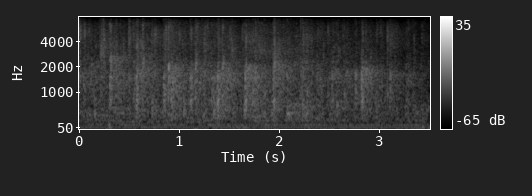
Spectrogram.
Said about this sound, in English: And I just want to thank both of y'all. So y'all can give yourselves a round of applause for that.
